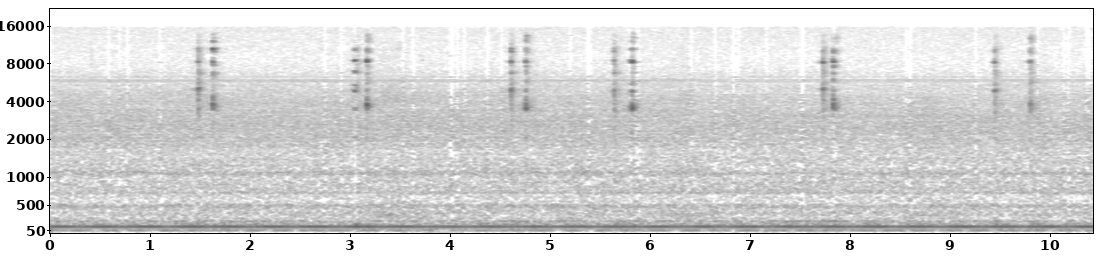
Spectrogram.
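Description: Faint computer mouse clicks every second or two, some in quick pairs like double-clicks, over a low steady hum; otherwise near silence.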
